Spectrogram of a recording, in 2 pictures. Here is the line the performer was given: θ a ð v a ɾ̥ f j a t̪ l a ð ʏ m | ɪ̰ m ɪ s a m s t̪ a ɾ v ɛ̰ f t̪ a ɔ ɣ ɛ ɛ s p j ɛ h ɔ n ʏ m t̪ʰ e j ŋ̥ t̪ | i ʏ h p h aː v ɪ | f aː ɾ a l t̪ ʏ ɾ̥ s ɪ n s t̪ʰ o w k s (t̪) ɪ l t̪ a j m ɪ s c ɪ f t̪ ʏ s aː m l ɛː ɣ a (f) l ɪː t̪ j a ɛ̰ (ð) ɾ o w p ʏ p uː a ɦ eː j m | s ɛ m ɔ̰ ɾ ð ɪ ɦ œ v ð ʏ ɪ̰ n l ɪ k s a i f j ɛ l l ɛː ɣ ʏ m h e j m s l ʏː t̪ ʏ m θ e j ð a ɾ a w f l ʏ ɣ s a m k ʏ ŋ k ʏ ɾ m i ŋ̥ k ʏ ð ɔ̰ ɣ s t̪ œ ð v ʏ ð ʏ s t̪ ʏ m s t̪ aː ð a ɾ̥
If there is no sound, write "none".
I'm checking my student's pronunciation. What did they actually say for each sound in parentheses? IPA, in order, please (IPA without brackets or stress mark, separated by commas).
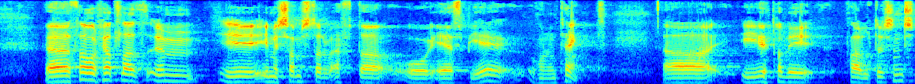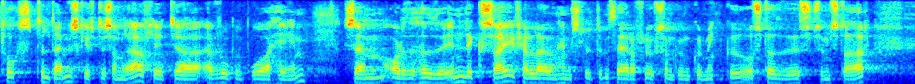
t̪ʰ, f, v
